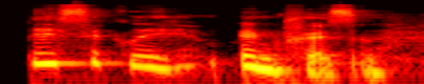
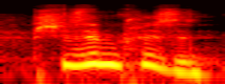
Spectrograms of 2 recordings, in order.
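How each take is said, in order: First: Said in the usual way. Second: "in" pushed up high for emphasis; stress on in. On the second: Real, not acted. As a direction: lean hard on "in" in "She's in prison".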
